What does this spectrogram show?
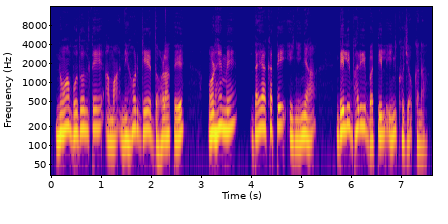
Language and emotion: Santali, neutral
